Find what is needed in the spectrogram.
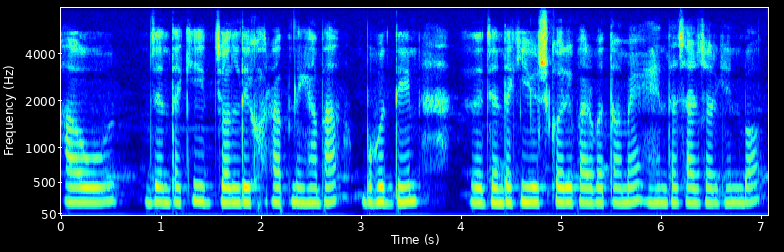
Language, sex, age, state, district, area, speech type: Odia, female, 18-30, Odisha, Kalahandi, rural, spontaneous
